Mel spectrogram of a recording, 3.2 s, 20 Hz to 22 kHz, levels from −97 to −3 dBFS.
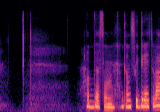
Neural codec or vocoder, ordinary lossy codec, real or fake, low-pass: codec, 32 kHz, 1.9 kbps, SNAC; none; fake; 14.4 kHz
